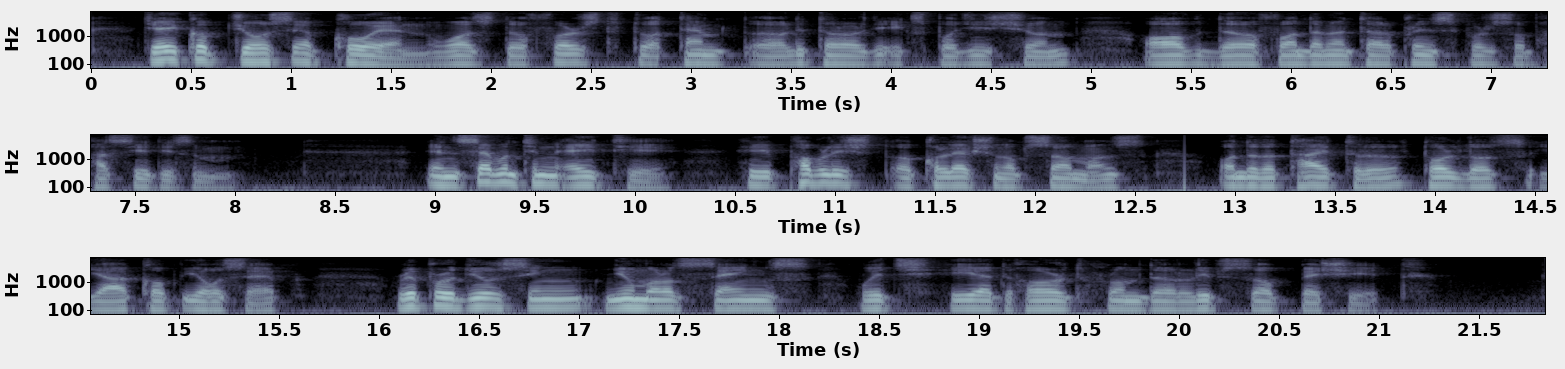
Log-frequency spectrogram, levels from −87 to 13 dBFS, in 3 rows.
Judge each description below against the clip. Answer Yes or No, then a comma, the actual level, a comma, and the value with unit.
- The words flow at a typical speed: No, slow, 120 wpm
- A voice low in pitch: Yes, low, 105 Hz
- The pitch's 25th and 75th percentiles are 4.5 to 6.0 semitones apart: No, average, 3.0 semitones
